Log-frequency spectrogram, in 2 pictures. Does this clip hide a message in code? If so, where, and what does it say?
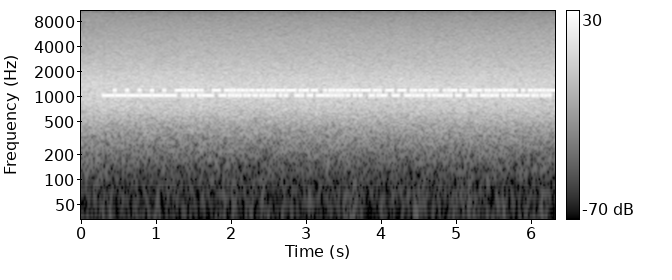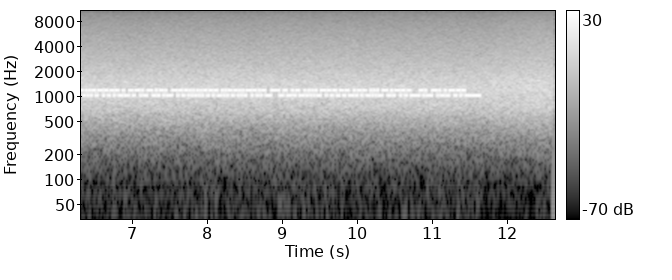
Yes: RTTY (45.45 baud, 170 Hz shift) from 0.3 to 11.7 s, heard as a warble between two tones, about 1120 Hz centre, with radio static and a narrow filter. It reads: ORDIJ TZMJS TGOOF KZOZF BUDES LUHNG RSLSR BTCCY ICLYN VGHAL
